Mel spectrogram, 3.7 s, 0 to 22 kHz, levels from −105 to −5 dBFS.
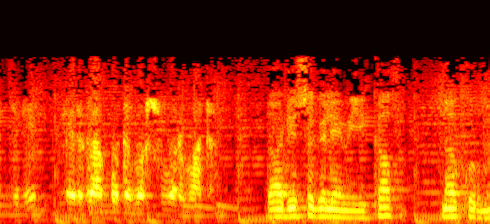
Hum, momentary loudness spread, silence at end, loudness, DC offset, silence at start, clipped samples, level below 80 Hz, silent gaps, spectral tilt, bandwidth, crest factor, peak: none; 12 LU; 0 s; -27 LUFS; under 0.1%; 0 s; under 0.1%; -52 dBFS; none; -3.5 dB/octave; 8 kHz; 16 dB; -10 dBFS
